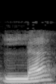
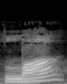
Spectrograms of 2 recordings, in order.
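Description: First: ل said thin and delicate, like a front "la"; light lam. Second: لا said thick and dark, like "law"; heavy lam. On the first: Teacher contrasting it for students, light thin ل. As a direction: lighten ل with a forward, open vowel. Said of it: "ترقیق شده". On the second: Teacher explaining tafkhim to students, heavy dark لا. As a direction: darken لا with a backed, heavy l and vowel. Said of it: "لا تفخیم شده". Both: Shown as a demonstration.

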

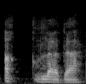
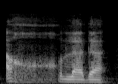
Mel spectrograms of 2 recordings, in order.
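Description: First: اقلده with a hard stop on ق in place of kh; stopped q. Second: اخلده with a long, scraping خ; fricative kh. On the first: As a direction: cut the air off at ق in اقلده, no friction. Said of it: "که انصدادی بشه". (اقلده با قافِ انسدادی و بدون سایش) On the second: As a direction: let the خ rasp continuously in اخلده. (اخلده با خِ سایشی و کشیده) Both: Shown as a demonstration.

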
